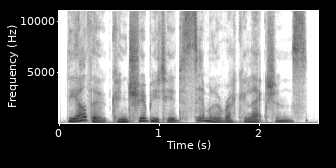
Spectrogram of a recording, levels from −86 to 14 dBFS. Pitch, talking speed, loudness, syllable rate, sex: 190 Hz, 115 wpm, -17 LUFS, 6.0 syllables/s, female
